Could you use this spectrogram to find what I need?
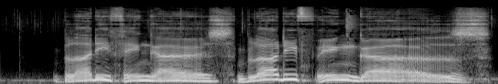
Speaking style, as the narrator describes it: moaned

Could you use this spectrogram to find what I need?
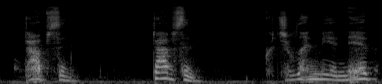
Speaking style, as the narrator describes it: I put a hand in front of my mouth and whispered

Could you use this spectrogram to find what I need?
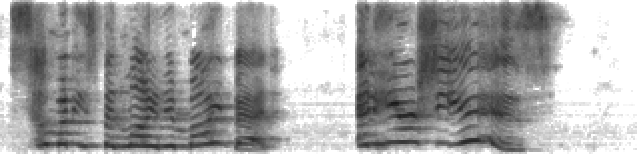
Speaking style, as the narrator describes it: cried the little wee bear in his little wee voice

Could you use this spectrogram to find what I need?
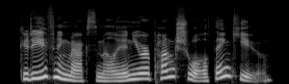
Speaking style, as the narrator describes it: a voice which made him shudder exclaimed

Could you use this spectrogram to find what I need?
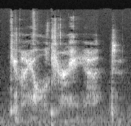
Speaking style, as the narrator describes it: whispered

